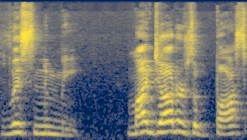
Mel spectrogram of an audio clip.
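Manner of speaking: put-on resentful voice. Retelling a film scene where Tim pulls Ted aside, imitating Tim's resentment. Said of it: "he has real resentment in his voice".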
